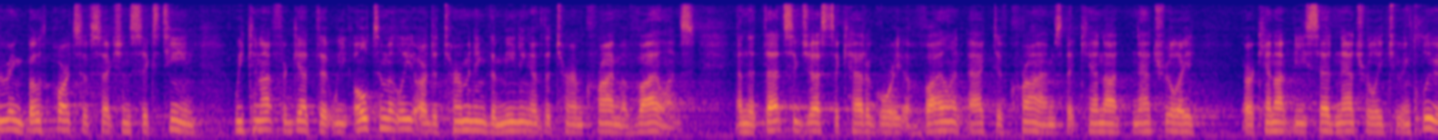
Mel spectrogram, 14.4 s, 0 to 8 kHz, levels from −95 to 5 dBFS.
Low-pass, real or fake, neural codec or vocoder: 7.2 kHz; fake; vocoder, 44.1 kHz, 128 mel bands, Pupu-Vocoder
